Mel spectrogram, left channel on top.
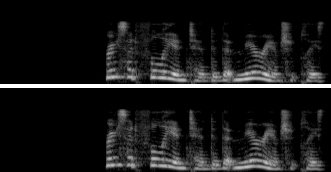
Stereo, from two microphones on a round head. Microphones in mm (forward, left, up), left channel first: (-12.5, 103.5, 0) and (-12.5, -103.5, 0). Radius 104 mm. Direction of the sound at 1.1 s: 15° right (ahead or behind).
